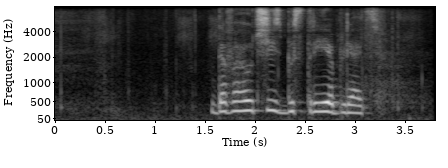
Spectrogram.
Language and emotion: Russian, angry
